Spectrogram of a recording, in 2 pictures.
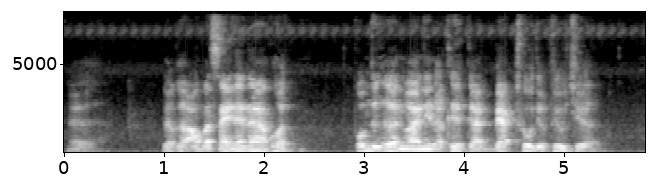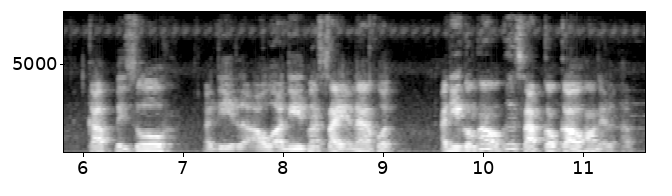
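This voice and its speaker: A middle-aged man with an Isan accent, hosting a relaxed lesson on old regional words and chuckling between points. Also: medium pitch, moderate pace. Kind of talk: casual explanatory talk. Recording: echoey room with faint background noise.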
